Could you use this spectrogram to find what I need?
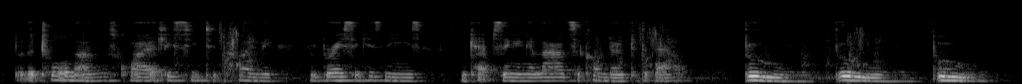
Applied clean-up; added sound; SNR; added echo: neural separator model SepFormer DNS4.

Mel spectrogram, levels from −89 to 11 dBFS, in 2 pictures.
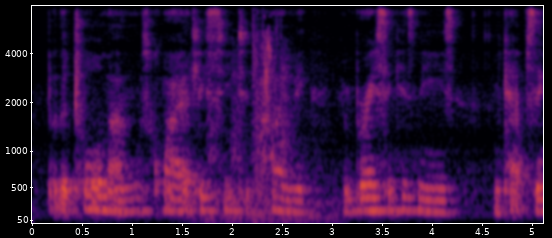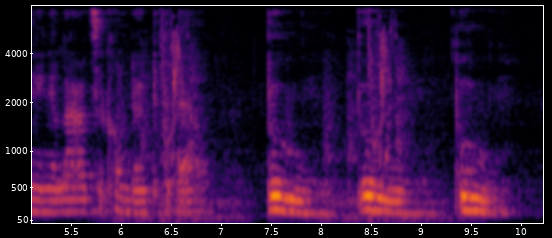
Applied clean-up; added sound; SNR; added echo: none; Liquid; 16 dB; reverberation time 0.3 s.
